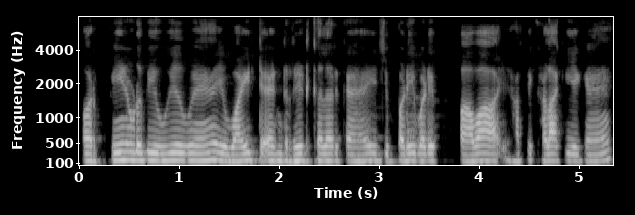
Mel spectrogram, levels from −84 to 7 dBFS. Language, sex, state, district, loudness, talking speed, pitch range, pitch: Hindi, male, Uttar Pradesh, Gorakhpur, -18 LUFS, 270 wpm, 145-150 Hz, 145 Hz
